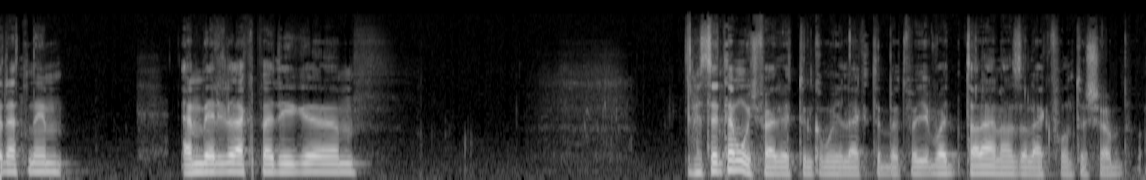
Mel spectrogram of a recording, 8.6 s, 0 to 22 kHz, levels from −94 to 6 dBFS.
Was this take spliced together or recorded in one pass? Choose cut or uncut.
uncut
